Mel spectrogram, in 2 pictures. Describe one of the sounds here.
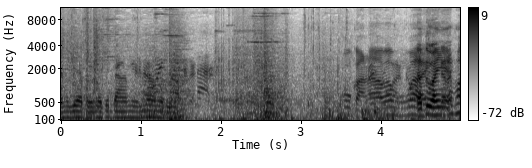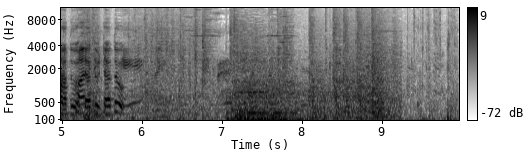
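Heavy metal panels clank and slam into place.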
